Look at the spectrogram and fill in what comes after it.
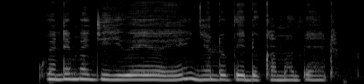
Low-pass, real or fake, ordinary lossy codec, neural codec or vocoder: none; fake; none; vocoder, 44.1 kHz, 128 mel bands, Pupu-Vocoder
